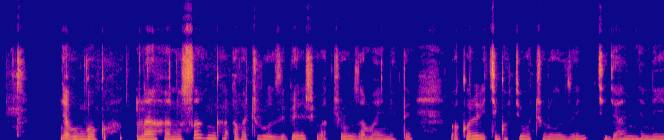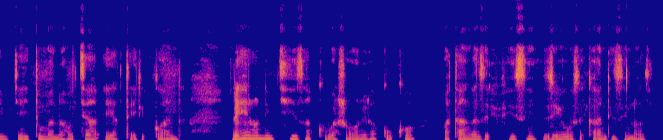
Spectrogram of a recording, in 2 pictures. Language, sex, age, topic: Kinyarwanda, male, 25-35, finance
